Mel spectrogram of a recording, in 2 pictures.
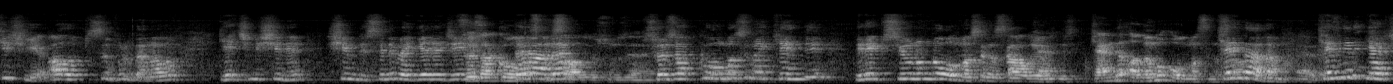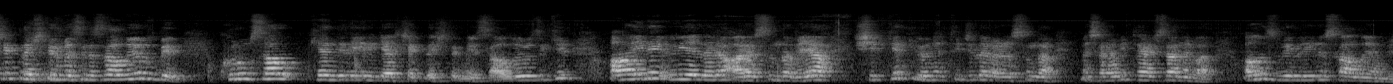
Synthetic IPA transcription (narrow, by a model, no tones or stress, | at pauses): cʰiʃijiʔalˠɯpsɯfɯɾd̪analˠɯp̚ | ɟ̥ɛt͡ʃmiʃini | ʃimd̪isinivɛɟe̞lʲe̞d͡ʒejakːˠɯolbɛɾaːbɛalˠɯjoɾsunuzjaːnsø̞zak̪ːˠɯo̞lˠmasɯvɛcʰɛnd̪i | d̪̥iɾɛksijo̞nund̪ao̞lˠmasɯnɯsaːlˠɯjoɾ | cʰɛnd̪iʔad̪amɯʔolˠmasɯnɯɛnd̪iad̪amɯɛcʰɛnd̪iniɟæɾt͡ʃʰɛclʲɛʃt̪ʰiɾmesinisaːlˠɯjo̞ɾuzbiɾ | kʰuɾumsalˠcʰɛnd̪ilʲijiniɟæɾt͡ʃʰɛclʲɛʃt̪ʰiɾme̞jisa̰ːlˠɯjo̞ɾuzit͡ʃʰin | aːilʲiyje̞lʲeɾiʔaɾasɯnd̪ave̞jaː | ʃiɾcʰɛt̪jø̞net̪ʰid͡ʒilʲæɾaɾasɯnd̪amɛselʲaːbit̪ʰæɾksaːnɛva̰ɾ | alˠɯzbiɾlʲiːnisaːlˠajani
